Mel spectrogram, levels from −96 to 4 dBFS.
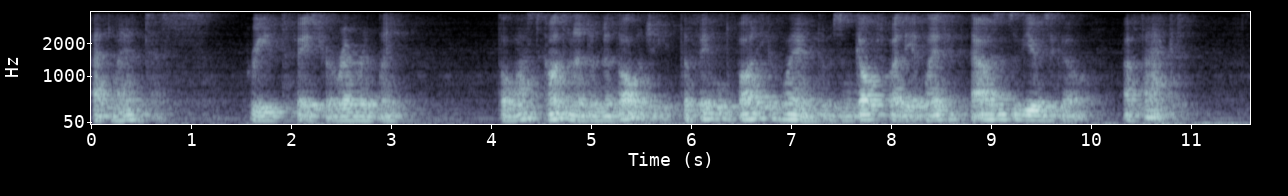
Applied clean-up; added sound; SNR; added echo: none; none; none; reverberation time 0.8 s.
